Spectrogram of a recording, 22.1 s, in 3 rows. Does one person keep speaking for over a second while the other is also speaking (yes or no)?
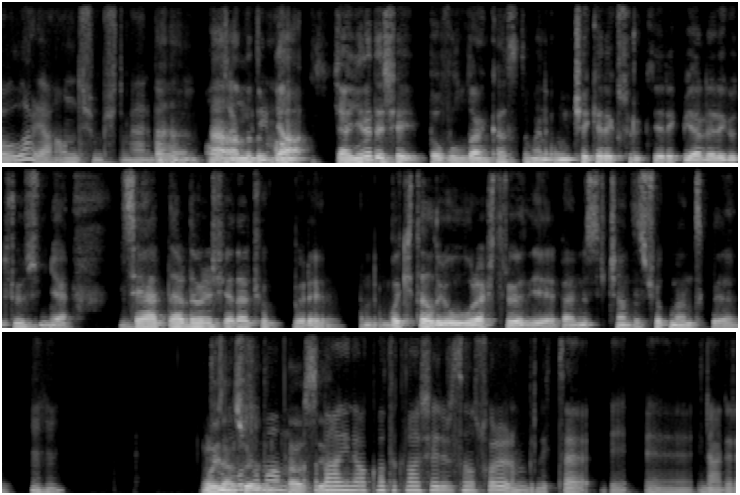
yes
